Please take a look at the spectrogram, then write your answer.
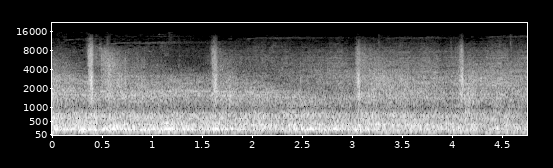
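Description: A Titan blowing up in a space video game: a continuous heavy rumbling roar with several sharp cracking bursts spaced about a second apart, loud and without talk.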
